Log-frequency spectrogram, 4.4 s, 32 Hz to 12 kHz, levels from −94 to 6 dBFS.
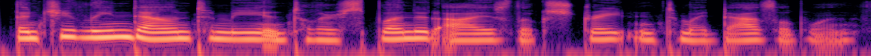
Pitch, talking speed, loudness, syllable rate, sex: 190 Hz, 220 wpm, -18 LUFS, 5.4 syllables/s, female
